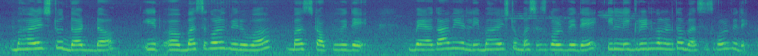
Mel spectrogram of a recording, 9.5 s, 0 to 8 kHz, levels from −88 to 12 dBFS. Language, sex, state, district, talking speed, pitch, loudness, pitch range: Kannada, female, Karnataka, Belgaum, 115 wpm, 255 Hz, -16 LUFS, 235-275 Hz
